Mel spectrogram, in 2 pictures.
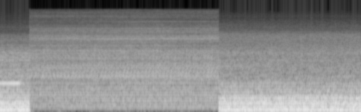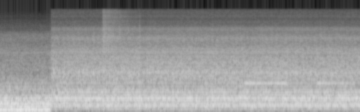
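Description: Bobcat skid-steer loader's diesel engine running, in several cut-together stretches: quieter from about half a second in to about three seconds, then louder. A reversing beeper sounds briefly near the end.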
